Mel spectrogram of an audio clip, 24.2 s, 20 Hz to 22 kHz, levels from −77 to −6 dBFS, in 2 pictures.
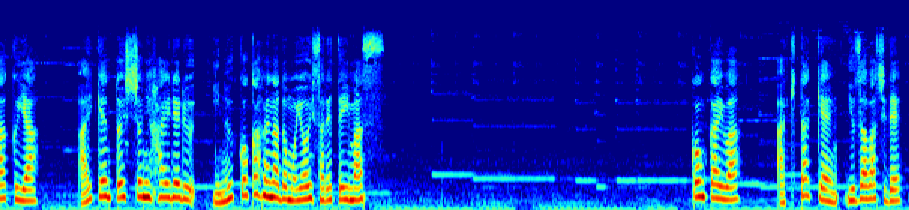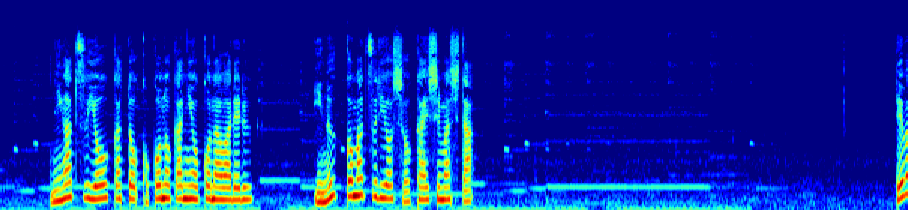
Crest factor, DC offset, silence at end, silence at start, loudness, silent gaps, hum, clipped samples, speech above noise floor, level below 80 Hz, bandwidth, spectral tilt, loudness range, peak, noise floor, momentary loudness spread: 18 dB; under 0.1%; 0 s; 0 s; -19 LUFS; none; none; under 0.1%; 42 dB; -50 dBFS; 12 kHz; -6.5 dB/octave; 8 LU; -4 dBFS; -59 dBFS; 10 LU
